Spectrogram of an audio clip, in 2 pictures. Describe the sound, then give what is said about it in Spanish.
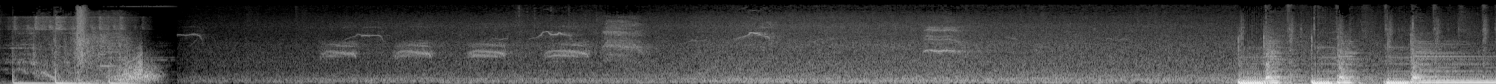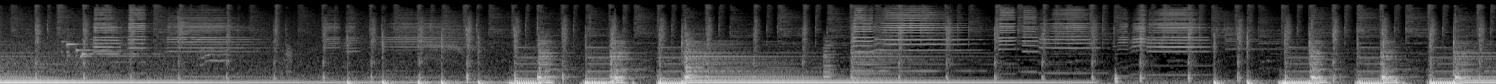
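A brief instrumental music bridge on the radio program Momento Económico on Radio UNAM: a hissing, airy opening with faint chiming notes, then loud sustained low tones and bright tonal layers punctuated by rhythmic percussive hits, with no talking. “Bien, vamos a hacer un breve puente musical y regresaremos.”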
